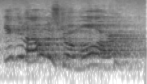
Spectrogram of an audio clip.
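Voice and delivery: high, loud bird voice. Acted. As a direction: careless bird teasing moose. Bird continues.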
